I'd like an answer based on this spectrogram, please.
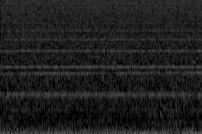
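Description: Faint room tone: a steady low hum with a few thin, steady high-pitched tones and no distinct sounds.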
